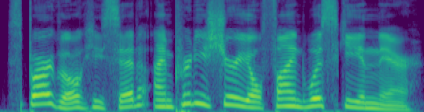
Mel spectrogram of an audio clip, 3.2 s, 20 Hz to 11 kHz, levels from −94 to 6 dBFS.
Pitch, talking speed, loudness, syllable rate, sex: 190 Hz, 205 wpm, -16 LUFS, 5.0 syllables/s, male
